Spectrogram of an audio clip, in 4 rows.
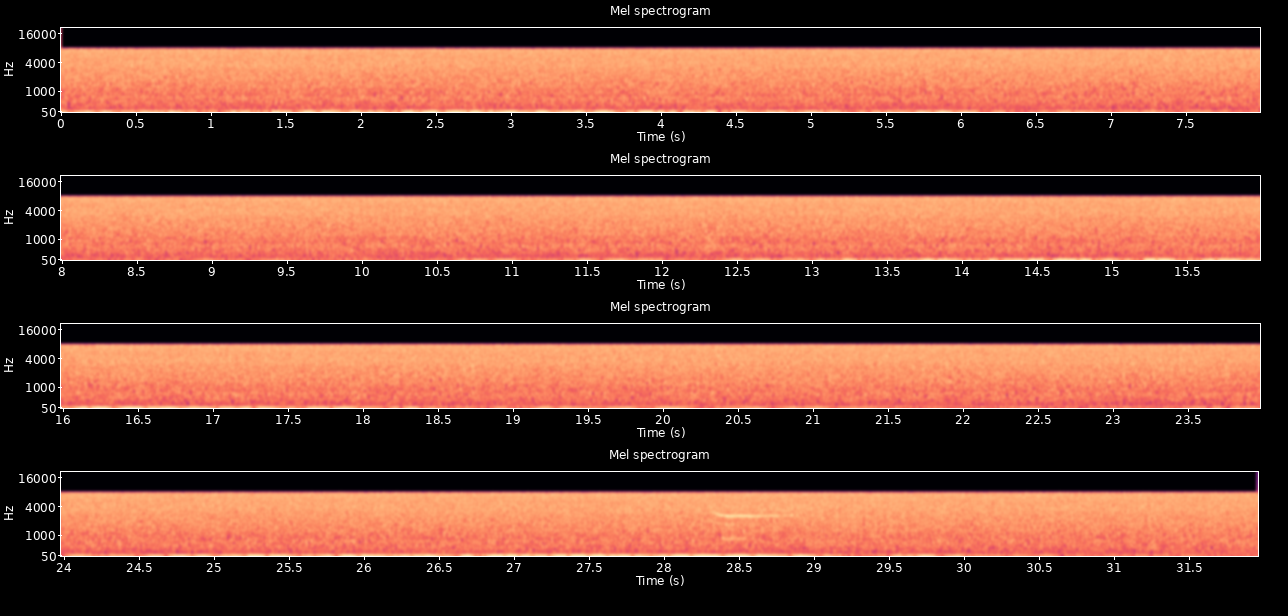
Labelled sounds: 28.3	28.8	killer whale, offshore, 2.4 to 2.9 kHz

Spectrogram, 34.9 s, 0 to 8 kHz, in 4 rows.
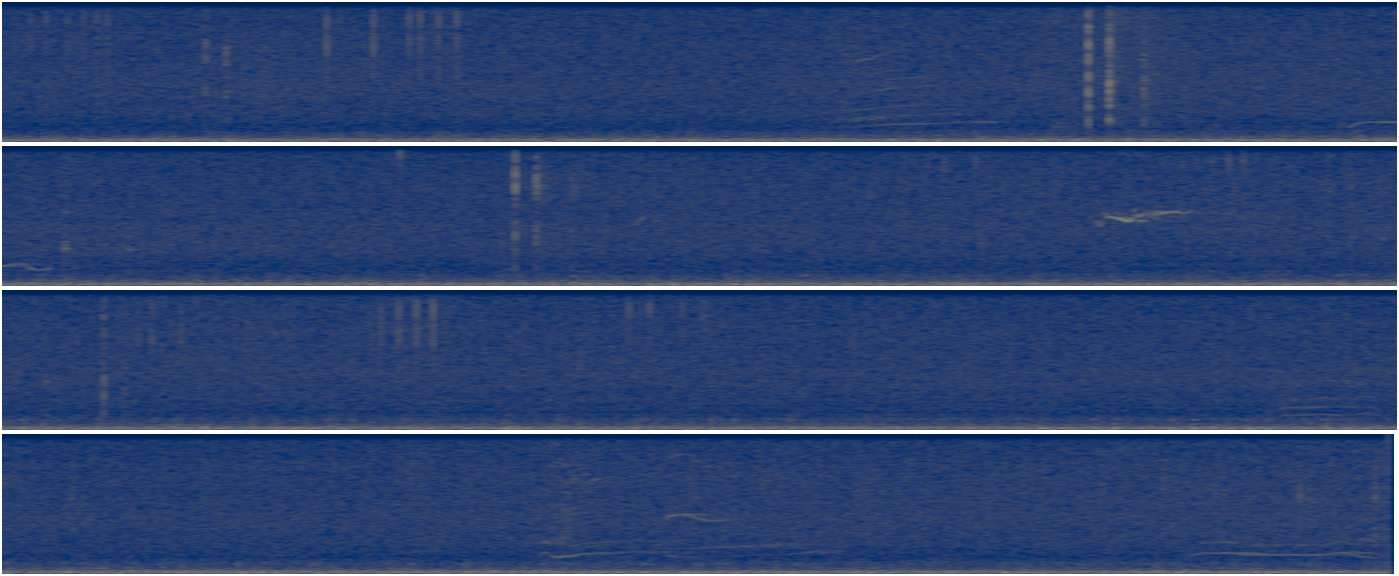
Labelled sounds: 5.3	6.0	killer whale, 0.92 to 2.1 kHz
15.5	16.2	killer whale, 3.5 to 4.4 kHz
30.2	30.9	killer whale, southern resident, 0.98 to 3.4 kHz
33.6	34.8	killer whale, southern resident, 0.99 to 2.7 kHz

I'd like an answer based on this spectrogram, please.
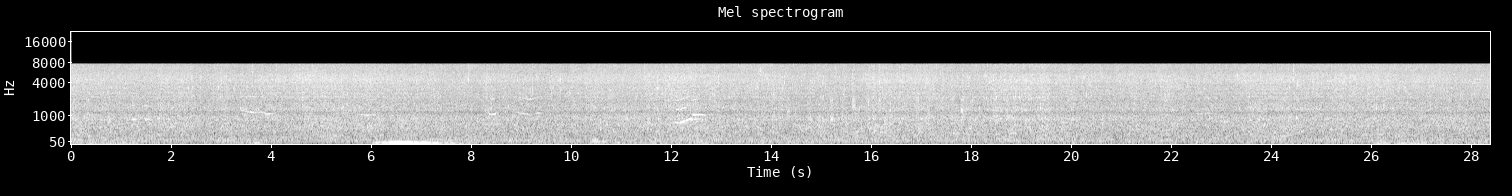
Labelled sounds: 3.4	4.1	humpback whale, 0.97 to 1.5 kHz
5.7	6.1	humpback whale, 0.97 to 1.1 kHz
8.9	9.2	humpback whale, 1.0 to 1.2 kHz
12.2	12.7	humpback whale, 0.78 to 1.1 kHz

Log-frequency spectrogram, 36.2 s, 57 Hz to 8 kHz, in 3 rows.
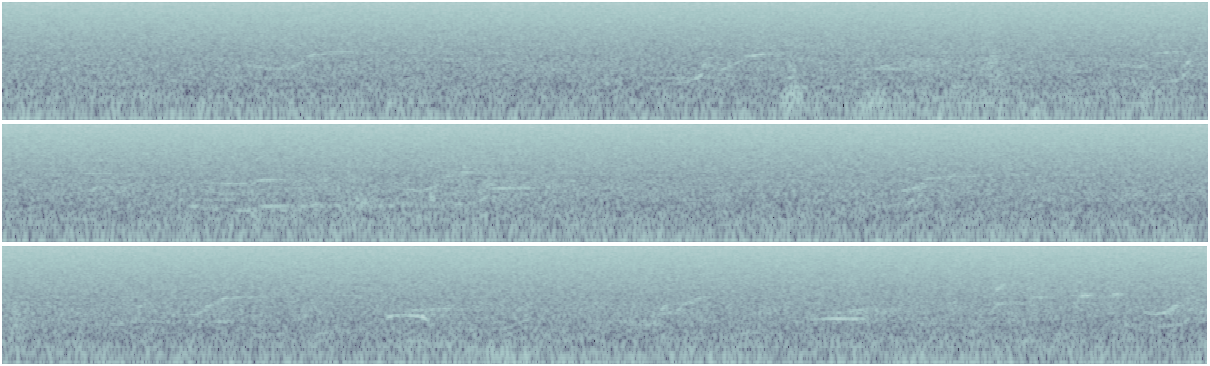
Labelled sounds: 3.0	3.5	humpback whale, 0.80 to 1.0 kHz
7.4	7.7	humpback whale, 0.80 to 0.96 kHz

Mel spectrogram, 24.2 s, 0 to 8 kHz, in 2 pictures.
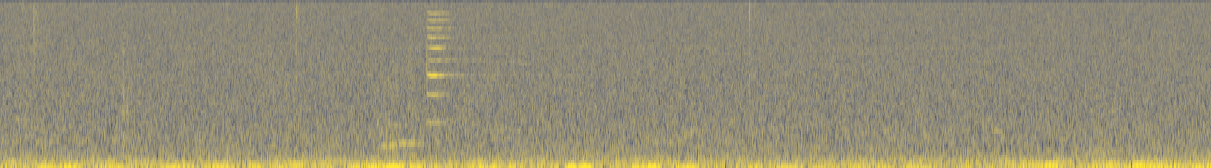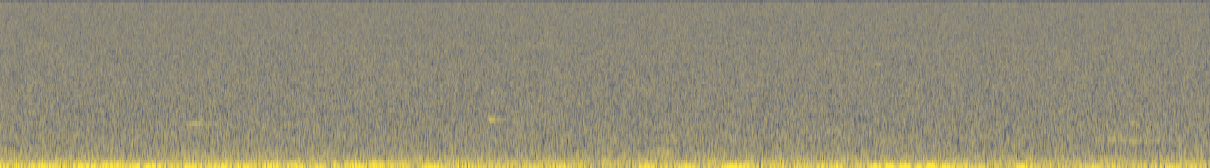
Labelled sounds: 4.3	4.6	killer whale, northern resident, G clan, call N24ii, 2.0 to 6.5 kHz

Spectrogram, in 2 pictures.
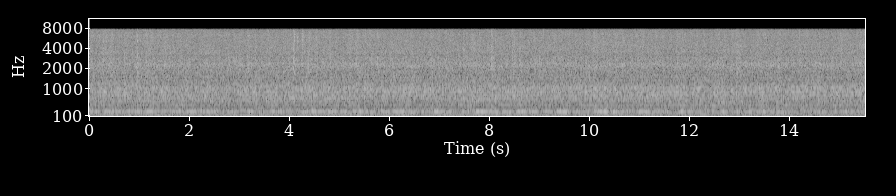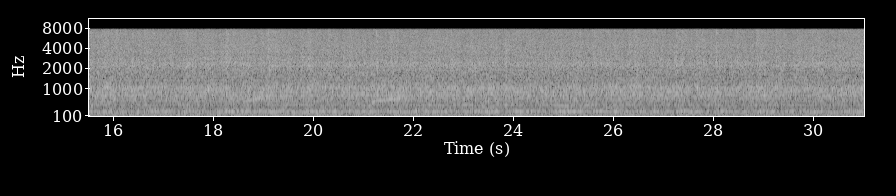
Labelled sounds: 18.5	19.3	humpback whale, 0.53 to 0.96 kHz
21.1	21.9	humpback whale, 0.42 to 0.81 kHz

